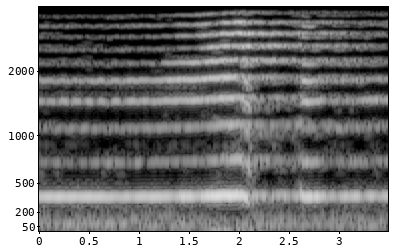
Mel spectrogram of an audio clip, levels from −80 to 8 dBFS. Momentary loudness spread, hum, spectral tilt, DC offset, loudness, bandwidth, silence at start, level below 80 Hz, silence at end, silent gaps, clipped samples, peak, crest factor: 10 LU; none; -8 dB/octave; under 0.1%; -11 LUFS; 4 kHz; 0 s; -32 dBFS; 0 s; none; under 0.1%; 0 dBFS; 12 dB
